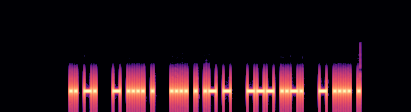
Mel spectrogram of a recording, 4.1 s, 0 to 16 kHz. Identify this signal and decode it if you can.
Morse code, heard as a keyed tone, about 50 wpm, 700 Hz. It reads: IN THE HEAT OF THE
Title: Sets of 5 Words Encore2 50wpm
